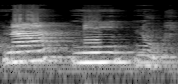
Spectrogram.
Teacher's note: huruf nun keluar melalui ujung lidah mengenai gusi gigi seri atas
